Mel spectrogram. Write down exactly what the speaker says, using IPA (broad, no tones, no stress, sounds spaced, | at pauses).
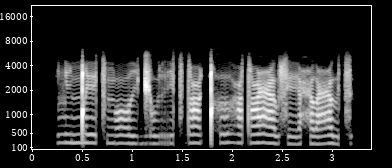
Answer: l i ŋ͡ǃ eː t͡s ŋ ɔː i̯ d͡ʒ o u̯ r i t͡s dˤ ɯː ǃʰ ɤ ɦ u tˤ o ʕ a u̯ s eː ħ ɤ ʕ ɯ t͡s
